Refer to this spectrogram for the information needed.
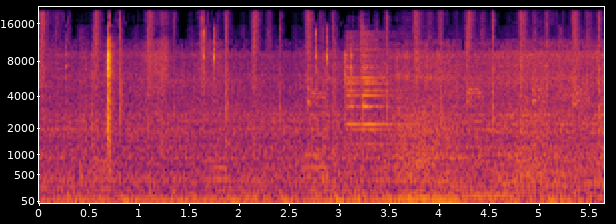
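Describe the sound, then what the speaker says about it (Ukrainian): A John Deere 6310 tractor of about 100 horsepower rumbles steadily in reverse, heard close and loud with a constant low engine drone and some rattling throughout. "І ще покажу, як працює реверс без щеплення."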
